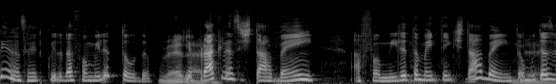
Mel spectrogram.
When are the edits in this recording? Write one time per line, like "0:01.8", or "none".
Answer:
none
